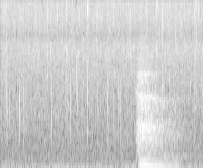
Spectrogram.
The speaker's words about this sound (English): Here I stand in the rain.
